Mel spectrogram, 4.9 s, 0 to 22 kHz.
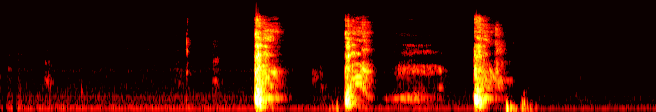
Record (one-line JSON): {"three_cough_length": "4.9 s", "three_cough_amplitude": 32766, "three_cough_signal_mean_std_ratio": 0.16, "survey_phase": "beta (2021-08-13 to 2022-03-07)", "age": "18-44", "gender": "Female", "wearing_mask": "No", "symptom_cough_any": true, "symptom_onset": "9 days", "smoker_status": "Never smoked", "respiratory_condition_asthma": false, "respiratory_condition_other": false, "recruitment_source": "REACT", "submission_delay": "2 days", "covid_test_result": "Negative", "covid_test_method": "RT-qPCR", "influenza_a_test_result": "Negative", "influenza_b_test_result": "Negative"}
